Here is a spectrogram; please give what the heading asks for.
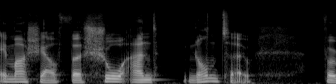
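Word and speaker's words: Gnonto: So it's actually Nonto, G is silent.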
